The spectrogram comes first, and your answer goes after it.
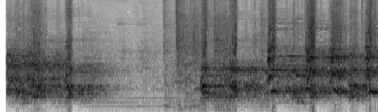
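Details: Several dogs barking at a boarding or kennel lot, sharp repeated barks overlapping in a dense, noisy chorus, about three to four barks a second, with a brief quieter lull midway.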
